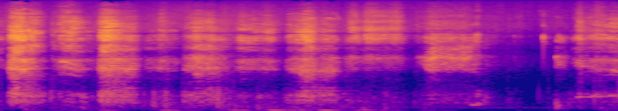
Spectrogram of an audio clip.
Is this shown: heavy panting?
yes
